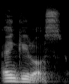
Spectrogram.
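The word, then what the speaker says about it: ἄγγελος: 啊 angel 啊，这两个 gamma 我们刚刚讲了嘛，它那个就发这个 n 鼻音了哈啊 angel 哈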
